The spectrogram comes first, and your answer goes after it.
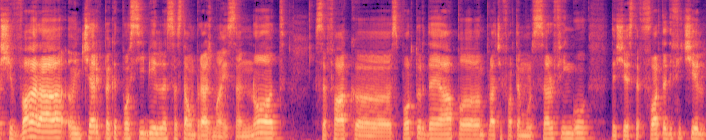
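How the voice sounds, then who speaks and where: With an ordinary speaking voice, a man of medium pitch talks at a fairly slow pace and ordinary pitch variation. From Romania, Danube region. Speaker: podcast co-host and producer. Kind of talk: casual chat.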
